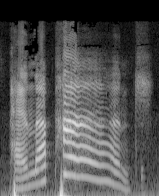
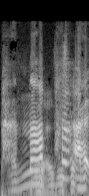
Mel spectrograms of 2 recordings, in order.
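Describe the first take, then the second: First: It is said in a high cartoon voice. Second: It is said in a normal speaking voice. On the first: The speaker calls it right. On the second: The speaker calls it wrong.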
